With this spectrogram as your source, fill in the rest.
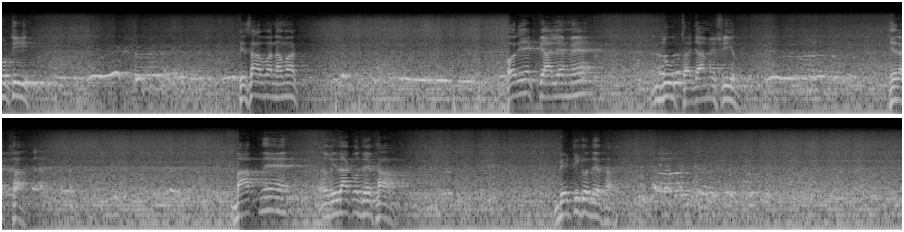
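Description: An elderly man speaks with feeling through a microphone, his voice echoing in a hall.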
